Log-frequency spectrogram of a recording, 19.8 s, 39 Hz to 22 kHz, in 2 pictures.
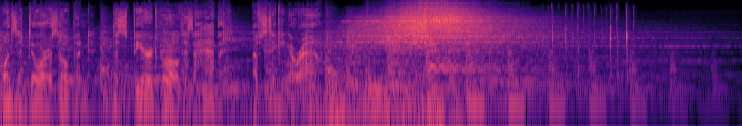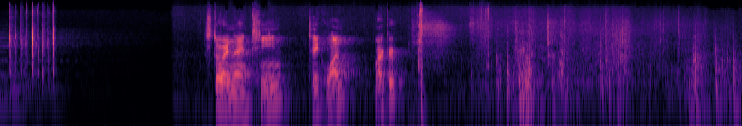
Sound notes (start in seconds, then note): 7.3 typing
